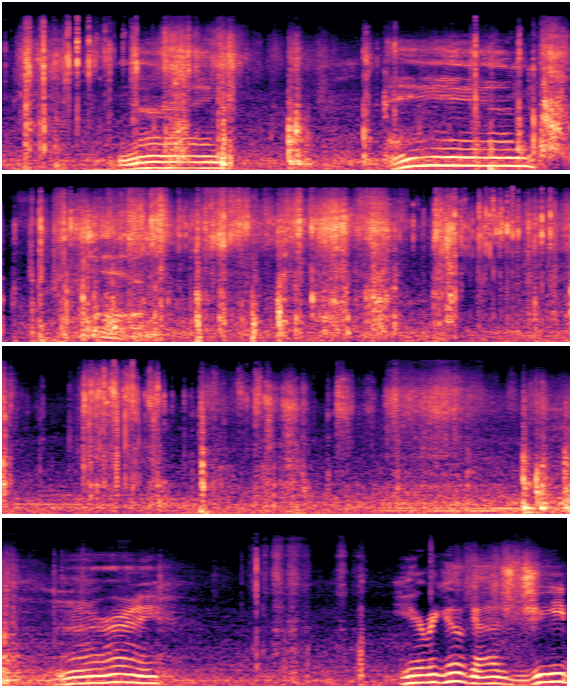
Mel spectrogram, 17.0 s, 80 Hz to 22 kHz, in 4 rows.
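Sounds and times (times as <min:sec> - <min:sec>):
plastic wrappers crinkling: 0:00.0 - 0:01.8, 0:03.3 - 0:12.0.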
